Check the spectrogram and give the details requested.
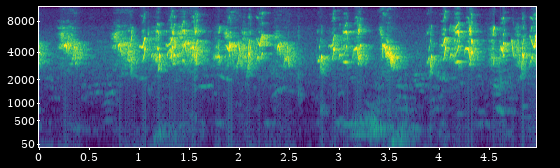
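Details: First flight of baby swallows from the nest: bursts of high, jumbled twittering separated by short gaps, with a low soft thud in the middle.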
